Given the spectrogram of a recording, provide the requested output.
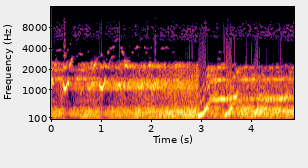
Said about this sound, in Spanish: No tengo la menor idea de qué se tendrán que decir dos ballenas que se encuentran a 15.000 kilómetros de distancia. Tal vez sea una canción de amor lanzada a la inmensidad de las profundidades.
